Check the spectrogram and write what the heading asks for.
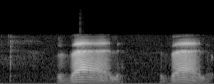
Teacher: it's voiced. Your vocal cords are vibrating when you make the sound. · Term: soft TH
